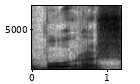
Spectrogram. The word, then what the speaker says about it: борщ: Бачиш, тут прямо вимова українська. Борщ.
